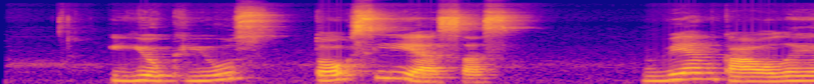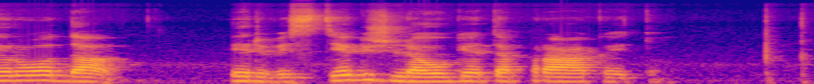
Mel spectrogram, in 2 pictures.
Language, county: Lithuanian, Marijampolė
